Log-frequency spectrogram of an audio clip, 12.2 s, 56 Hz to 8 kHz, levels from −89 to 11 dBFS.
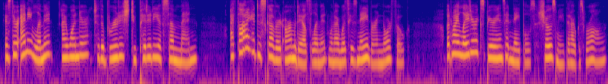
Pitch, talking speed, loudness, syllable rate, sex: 255 Hz, 190 wpm, -17 LUFS, 6.0 syllables/s, female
